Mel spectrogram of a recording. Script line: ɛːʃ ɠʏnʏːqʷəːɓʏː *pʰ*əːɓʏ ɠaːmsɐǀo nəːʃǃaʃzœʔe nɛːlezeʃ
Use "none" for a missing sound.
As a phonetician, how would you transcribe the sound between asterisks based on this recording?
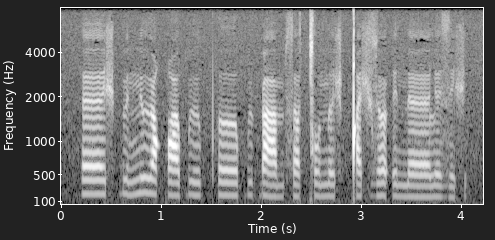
pʰ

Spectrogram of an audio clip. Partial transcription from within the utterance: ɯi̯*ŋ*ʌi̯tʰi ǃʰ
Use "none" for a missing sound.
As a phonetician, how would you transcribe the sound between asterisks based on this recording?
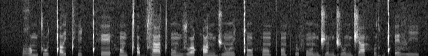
ǃ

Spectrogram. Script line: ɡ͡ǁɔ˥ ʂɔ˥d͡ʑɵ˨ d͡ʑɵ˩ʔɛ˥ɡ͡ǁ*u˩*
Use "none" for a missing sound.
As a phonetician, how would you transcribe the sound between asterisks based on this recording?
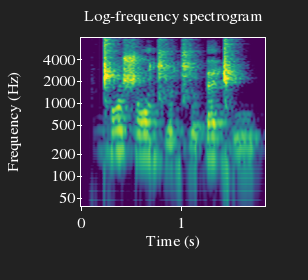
u˩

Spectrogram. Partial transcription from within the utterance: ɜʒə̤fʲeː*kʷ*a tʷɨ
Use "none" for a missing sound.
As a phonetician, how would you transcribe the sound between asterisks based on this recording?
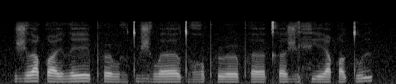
qʷ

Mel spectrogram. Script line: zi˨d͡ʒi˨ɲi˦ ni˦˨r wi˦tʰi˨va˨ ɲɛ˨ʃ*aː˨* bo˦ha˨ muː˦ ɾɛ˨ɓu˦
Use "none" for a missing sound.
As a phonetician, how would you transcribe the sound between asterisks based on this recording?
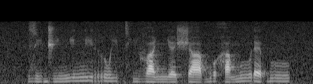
aː˨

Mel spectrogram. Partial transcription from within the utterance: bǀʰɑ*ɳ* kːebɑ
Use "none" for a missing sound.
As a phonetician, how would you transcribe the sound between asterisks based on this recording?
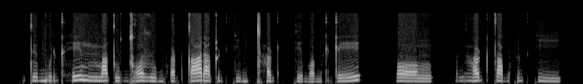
ʈ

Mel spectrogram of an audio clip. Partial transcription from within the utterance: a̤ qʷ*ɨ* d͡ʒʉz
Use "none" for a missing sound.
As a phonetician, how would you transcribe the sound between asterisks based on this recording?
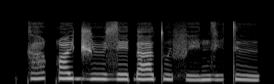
ɨ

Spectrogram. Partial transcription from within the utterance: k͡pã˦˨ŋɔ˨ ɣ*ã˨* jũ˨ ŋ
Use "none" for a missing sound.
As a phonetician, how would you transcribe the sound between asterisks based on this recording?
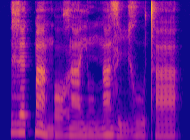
ã˨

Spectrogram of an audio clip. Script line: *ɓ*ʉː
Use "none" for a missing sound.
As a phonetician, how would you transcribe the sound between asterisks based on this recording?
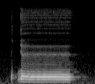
ɗ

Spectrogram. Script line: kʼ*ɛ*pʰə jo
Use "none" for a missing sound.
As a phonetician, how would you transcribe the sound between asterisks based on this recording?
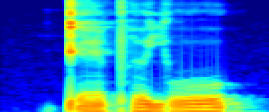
ɛ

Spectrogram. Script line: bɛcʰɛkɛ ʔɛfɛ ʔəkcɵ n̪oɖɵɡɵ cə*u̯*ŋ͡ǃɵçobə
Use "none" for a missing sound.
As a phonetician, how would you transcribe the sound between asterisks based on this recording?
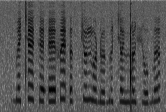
y̯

